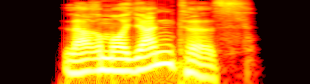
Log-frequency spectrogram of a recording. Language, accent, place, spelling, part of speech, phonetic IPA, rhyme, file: German, Germany, Berlin, larmoyantes, adjective, [laʁmo̯aˈjantəs], -antəs, De-larmoyantes.ogg
- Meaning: strong/mixed nominative/accusative neuter singular of larmoyant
